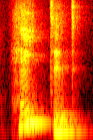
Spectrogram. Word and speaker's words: hated: hate present hated past hate has only one syllable but hated has two syllables so it means that when you pronounce this sound you have to add an extra syllable to the pronunciation hate hated okay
